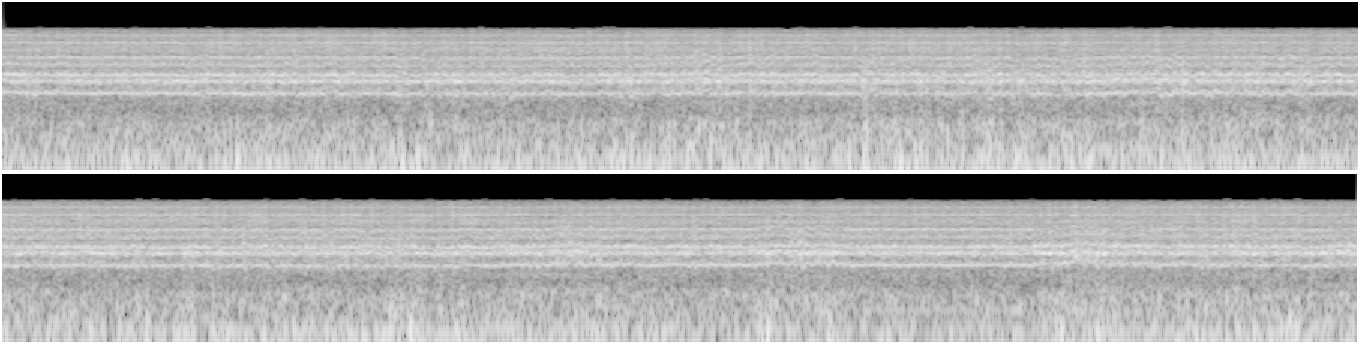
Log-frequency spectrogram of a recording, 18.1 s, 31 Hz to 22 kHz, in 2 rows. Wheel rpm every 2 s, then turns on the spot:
170, 160, 160, 160, 170, 160, 160, 160, 160.
none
